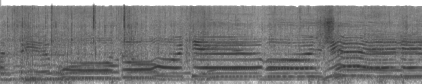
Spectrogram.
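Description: Unaccompanied voices singing a ritual chant, with long held notes that slide up or down into the next pitch.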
